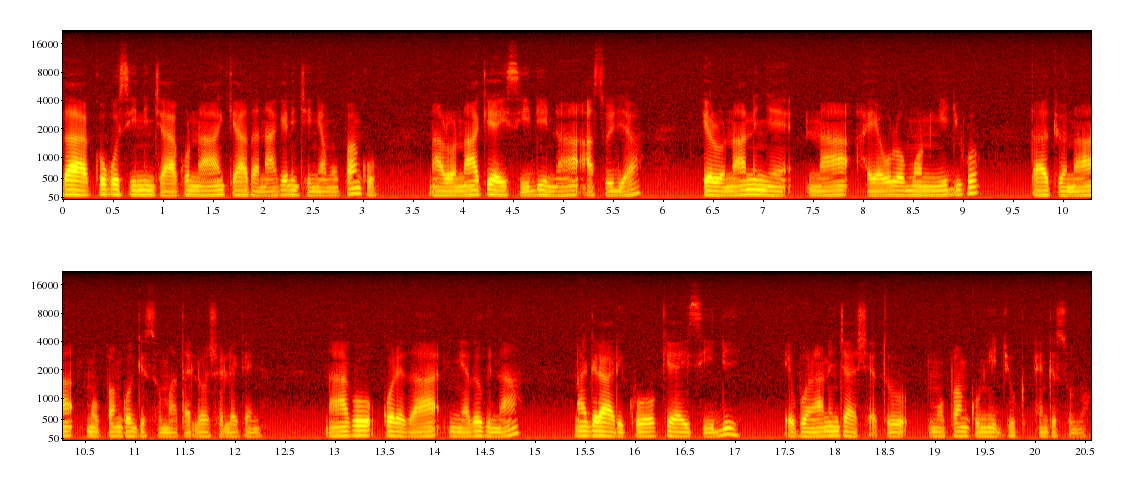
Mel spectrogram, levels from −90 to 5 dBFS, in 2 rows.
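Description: Video or display buzz runs through the whole speech clip, a harsh 60 Hz buzz sitting roughly 20 dB below the voice with hash above it. A screen or video cable is coupling its picture field rate into the audio, which makes the buzz spikier and more hash-laden than smooth mains hum.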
